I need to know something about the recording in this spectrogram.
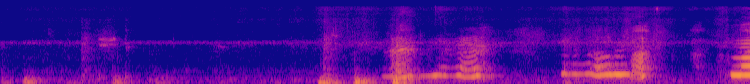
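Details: Kittens giving a few short, tonal meows that rise then level off, separated by soft thumps and rustling, with quiet gaps between the bursts.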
